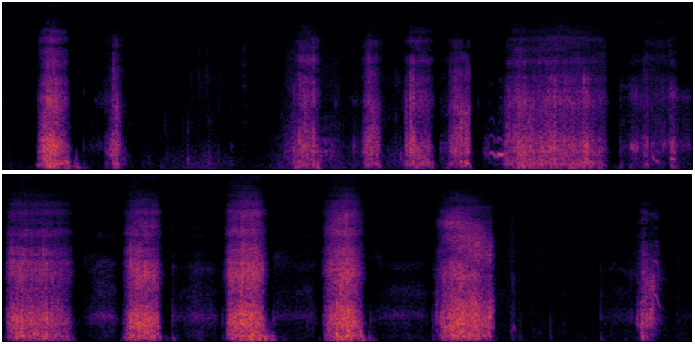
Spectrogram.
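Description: Repeated sharp sneezes and wet sniffles with short pauses between, an adult with a cold and runny nose.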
